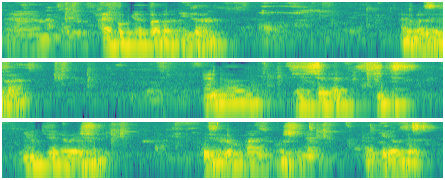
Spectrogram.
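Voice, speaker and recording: A middle-aged man with a French accent speaks slowly in halting English, in short declarative phrases. His voice is dark and mellow. The recording is echoey and taken from far off in a press hall. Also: on the low side, slight background noise. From France and Mali. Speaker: new football coach. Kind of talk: formal speech at a press unveiling. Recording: echoey room, far from the mic.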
